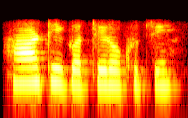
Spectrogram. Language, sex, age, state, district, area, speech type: Odia, female, 30-45, Odisha, Malkangiri, urban, conversation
